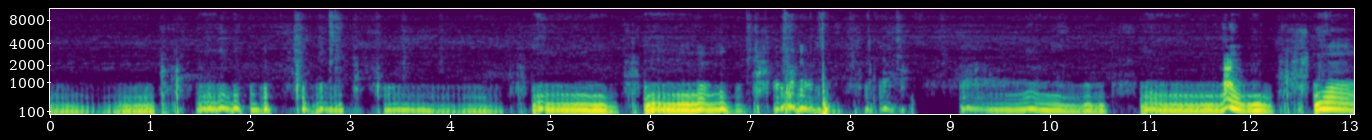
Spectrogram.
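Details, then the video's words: Small cocker spaniel growling during energetic evening playtime at 10 pm indoors, a series of low rumbling growls with wavering harmonics in bursts of one to two seconds, with brief gaps and soft handling noises. "Evening playtime for our little cocker spaniel"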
